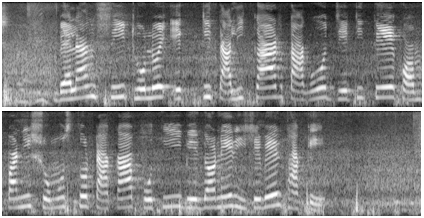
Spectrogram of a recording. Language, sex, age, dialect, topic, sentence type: Bengali, female, 46-50, Standard Colloquial, banking, statement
